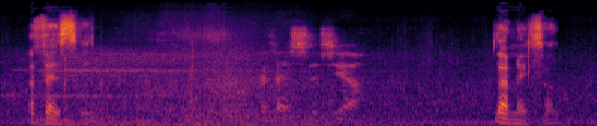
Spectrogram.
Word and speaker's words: Hephaestus: Okay, it's pronounced Hephaestus. Hephaestus.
